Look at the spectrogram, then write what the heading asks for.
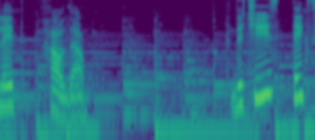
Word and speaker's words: Gouda: So since we're talking about authentic Dutch cheese, we're going to call it Gouda. The cheese takes its name from the city of Gouda in South Holland.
